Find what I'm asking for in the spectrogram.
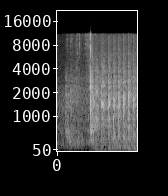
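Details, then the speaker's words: Car starter turns the engine over with quick, even pulses, about eight per second, and a faint catch, but the engine never fires. A starter fault is suspected but not confirmed. "but no any starting and what that means if I have that kind of situation this means that starter is"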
